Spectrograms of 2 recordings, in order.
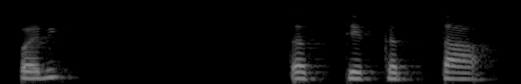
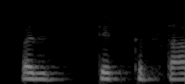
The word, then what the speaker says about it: परित्यक्ता: Sorry, pronunciation इसको लिखते कैसे हैं, ऐसे लिखते हैं परि, फिर लिखते हैं त्यक्ता। हिंदी बहुत क्लिष्ट है। परित्यक्ता कहते हैं इसको बढ़ा के मात्रा के साथ।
